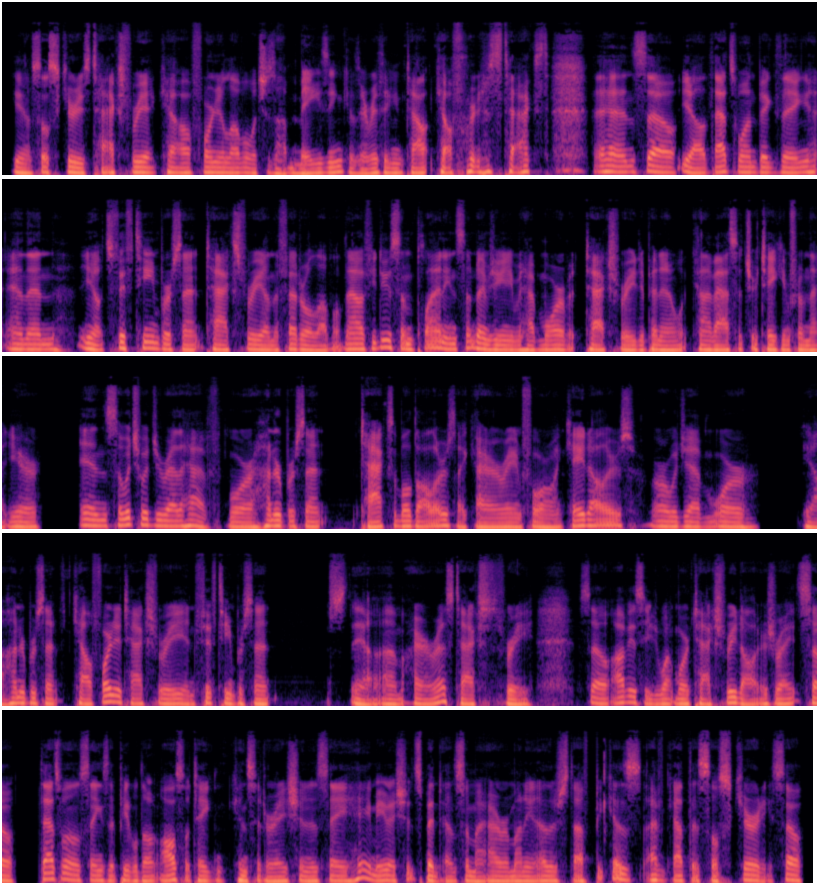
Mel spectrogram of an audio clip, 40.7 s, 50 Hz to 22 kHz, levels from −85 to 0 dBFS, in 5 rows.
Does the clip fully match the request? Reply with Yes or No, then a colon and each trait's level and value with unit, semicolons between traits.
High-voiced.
No: low, 110 Hz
